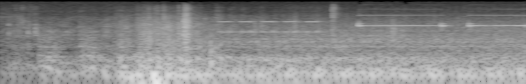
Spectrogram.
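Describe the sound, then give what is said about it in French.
A camper van engine cranks and catches with a brief surge, then settles into a steady low rumble while thin, high electronic beeps sound over it. Nobody speaks. “C'est comme ça que je démarre.”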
